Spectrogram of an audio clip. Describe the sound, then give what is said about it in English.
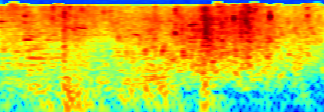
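Kayak oars splash through water in a steady rhythm as people paddle kayaks, two soft strokes sounding over a continuous low wash of water and wind, with no voices. “Their oars splash rhythmically.”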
